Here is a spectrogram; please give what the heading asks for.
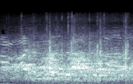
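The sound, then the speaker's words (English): Crowd of many people gathered for a political demonstration in Dhaka, Bangladesh, a dense, continuous murmur of overlapping voices and chatter that stays steady throughout. “A vast crowd gathers for yet another political demonstration in Bangladesh's capital, Dhaka.”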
